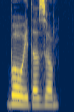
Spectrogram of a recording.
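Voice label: "bòidos", female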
